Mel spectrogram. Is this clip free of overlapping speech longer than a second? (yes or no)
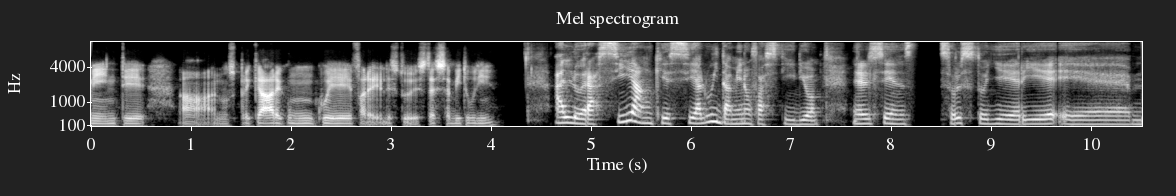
yes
